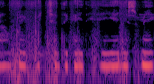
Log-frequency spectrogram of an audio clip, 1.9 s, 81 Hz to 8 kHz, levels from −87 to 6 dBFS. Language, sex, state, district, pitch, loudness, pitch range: Hindi, female, Bihar, Darbhanga, 225 Hz, -41 LUFS, 220-225 Hz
